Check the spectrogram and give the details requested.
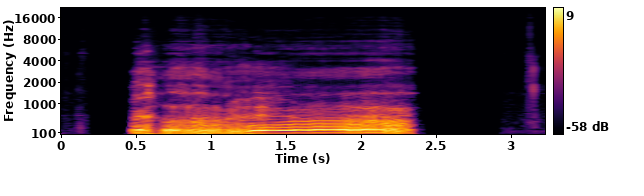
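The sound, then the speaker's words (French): A menacing creature's growl swells into one loud, deep, rumbling roar that lasts about two seconds and sounds close, followed by silence and a faint brief noise. “Le grognement se répète, puis entend cette fois-ci.”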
